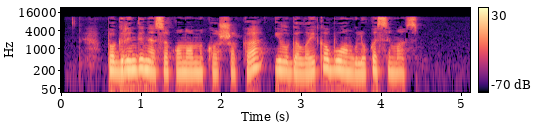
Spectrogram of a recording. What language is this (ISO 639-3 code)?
lit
